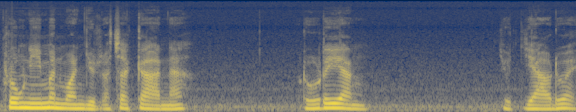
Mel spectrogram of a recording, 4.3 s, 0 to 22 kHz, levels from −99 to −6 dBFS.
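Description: From 0.07 to 0.41 s the loudest speech peaks turn harsh and crackly, with their tops flattened. This is microphone overload: the signal drives roughly 3 dB past the converter's ceiling, so a small share of samples, around one in twenty, are clipped flat, likely because the input volume is set too high. At 0.09 s, inside that burst, the speech and the room behind it drop suddenly by 2 dB. This is the microphone volume stepped down, likely the call software reacting to the clipping by lowering the device's input level in a single step. That cut is not enough to stop the overload, which continues until 0.41 s. From 2.54 to 2.56 s a short crackle returns on a peak, with about 2 dB of overshoot and roughly 3 percent of samples clipped. This is the same microphone overload, likely from an input level that is still too hot.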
